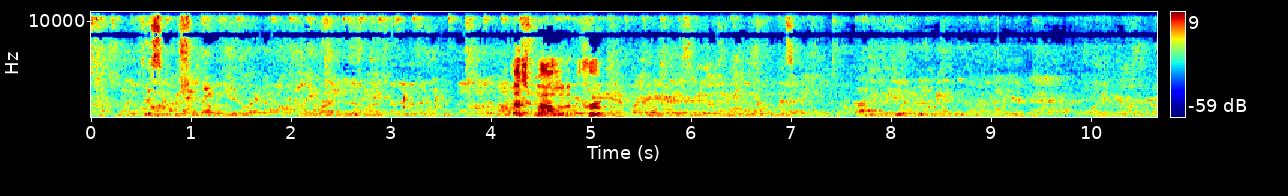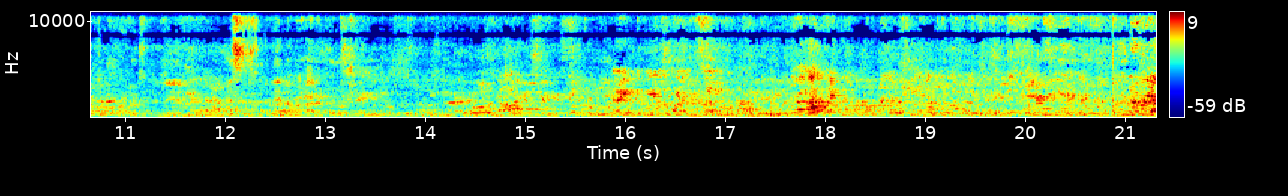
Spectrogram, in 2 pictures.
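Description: A crowd of men and women chatter loudly all around.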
